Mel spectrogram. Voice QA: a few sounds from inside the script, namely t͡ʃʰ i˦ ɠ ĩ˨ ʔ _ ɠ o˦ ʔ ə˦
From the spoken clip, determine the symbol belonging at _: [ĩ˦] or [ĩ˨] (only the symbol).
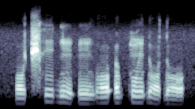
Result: ĩ˨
